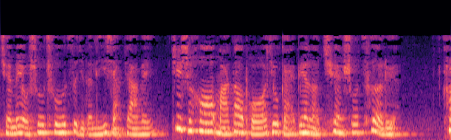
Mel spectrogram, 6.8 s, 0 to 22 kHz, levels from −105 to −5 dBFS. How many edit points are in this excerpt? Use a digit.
1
